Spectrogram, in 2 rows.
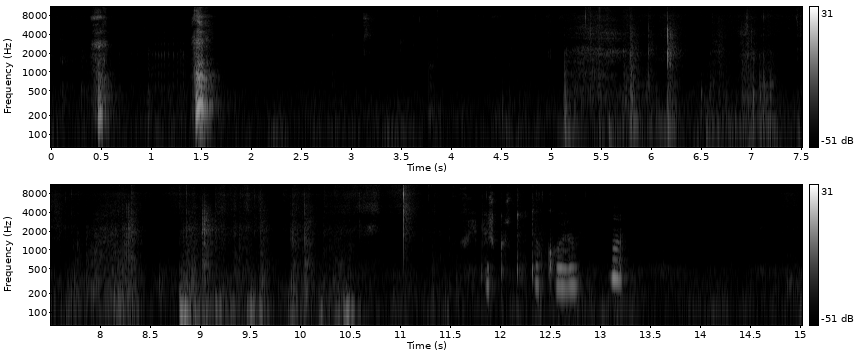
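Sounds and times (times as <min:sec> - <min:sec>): puppy coughing: 0:00.4 - 0:00.6, 0:01.4 - 0:01.7.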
